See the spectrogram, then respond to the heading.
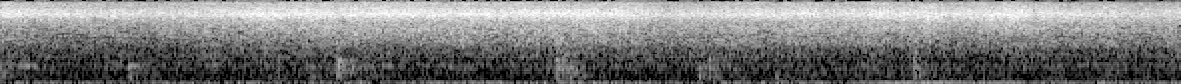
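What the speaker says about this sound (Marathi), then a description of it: "आता आपण जास्त चांगलं परतून घ्यायचं" Tender coconut vegetable sautéed in a dry pan without water, a loud continuous sizzle and hiss with occasional soft stirring scrapes throughout, no voices.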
